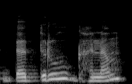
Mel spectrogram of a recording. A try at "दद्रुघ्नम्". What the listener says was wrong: दद्रुग्नम, ऐसे पढ़िए, आधा घ, दद्रुग्नम। घ पूरा नहीं बोलना है, घ पे जोर नहीं देना है, दद्रुग्नम, आधा घ।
